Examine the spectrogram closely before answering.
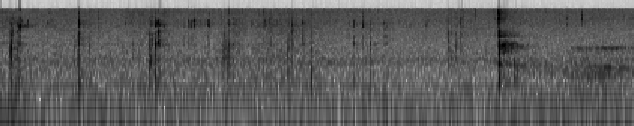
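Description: Close-miked chewing of food with soft wet mouth clicks, about two a second. A sharper click comes a little past three seconds in, as a glass of juice is raised to the lips to drink.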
